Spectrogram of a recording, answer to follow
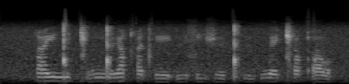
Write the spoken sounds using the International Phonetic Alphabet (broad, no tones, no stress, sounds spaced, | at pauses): q eː ŋ͡ǃ i ɡ͡ǁ o ŋ͡ǃ ɘː qʰ e tʰ eː ʔ ɨː s i ʃ ɘː ǃʰ ɨ | w ɛ ǁ o qʼ ɔ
